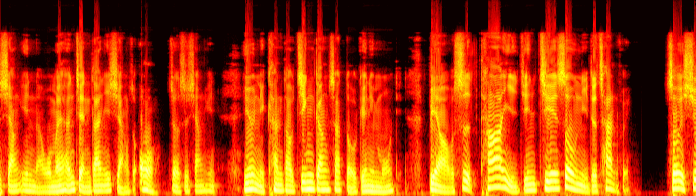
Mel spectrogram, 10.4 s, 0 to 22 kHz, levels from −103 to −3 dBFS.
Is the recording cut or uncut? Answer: uncut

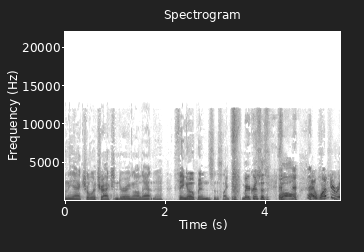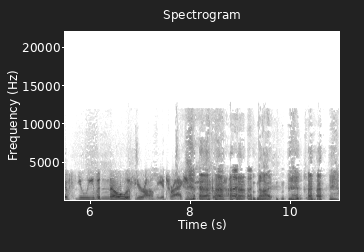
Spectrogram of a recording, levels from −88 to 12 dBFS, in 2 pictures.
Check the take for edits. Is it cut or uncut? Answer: cut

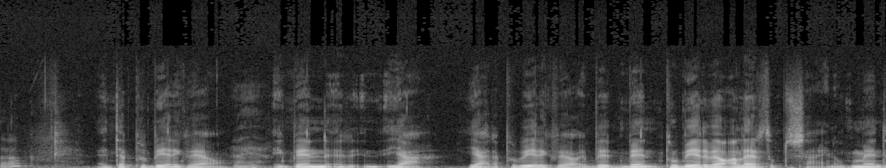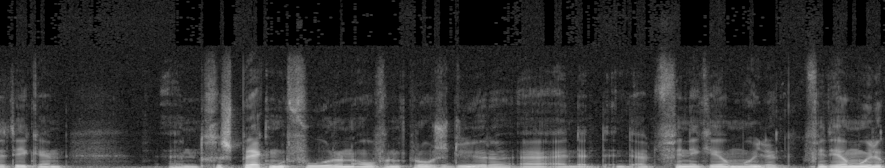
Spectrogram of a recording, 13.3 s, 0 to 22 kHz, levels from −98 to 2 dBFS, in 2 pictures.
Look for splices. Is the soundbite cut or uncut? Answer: uncut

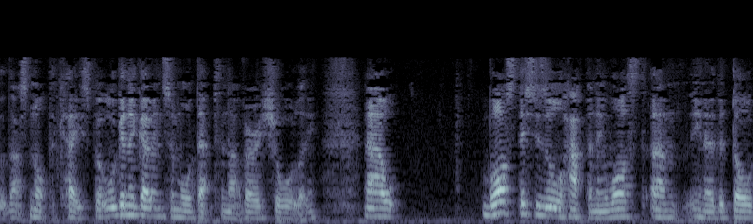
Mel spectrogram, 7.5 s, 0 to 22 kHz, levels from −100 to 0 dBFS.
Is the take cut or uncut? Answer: uncut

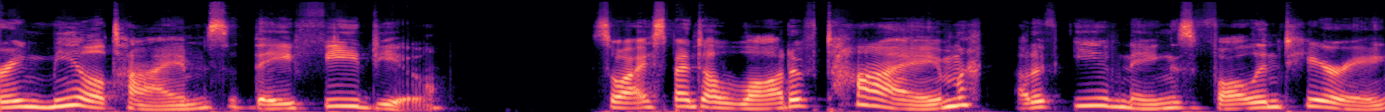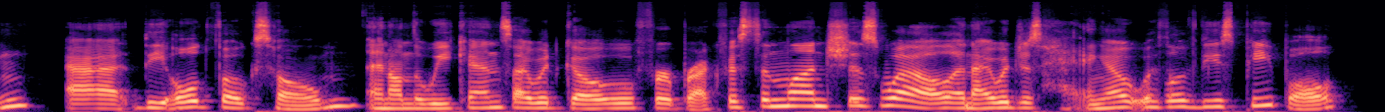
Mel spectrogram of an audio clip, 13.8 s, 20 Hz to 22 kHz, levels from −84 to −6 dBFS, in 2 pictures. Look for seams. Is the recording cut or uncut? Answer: cut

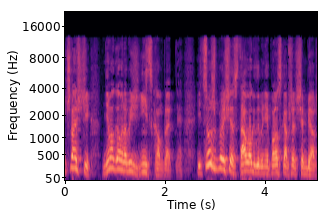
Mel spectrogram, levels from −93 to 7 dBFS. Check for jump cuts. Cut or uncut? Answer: uncut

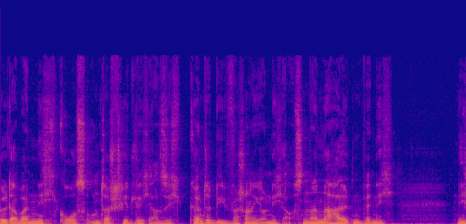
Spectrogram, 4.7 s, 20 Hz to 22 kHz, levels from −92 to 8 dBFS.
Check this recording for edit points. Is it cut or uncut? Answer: uncut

